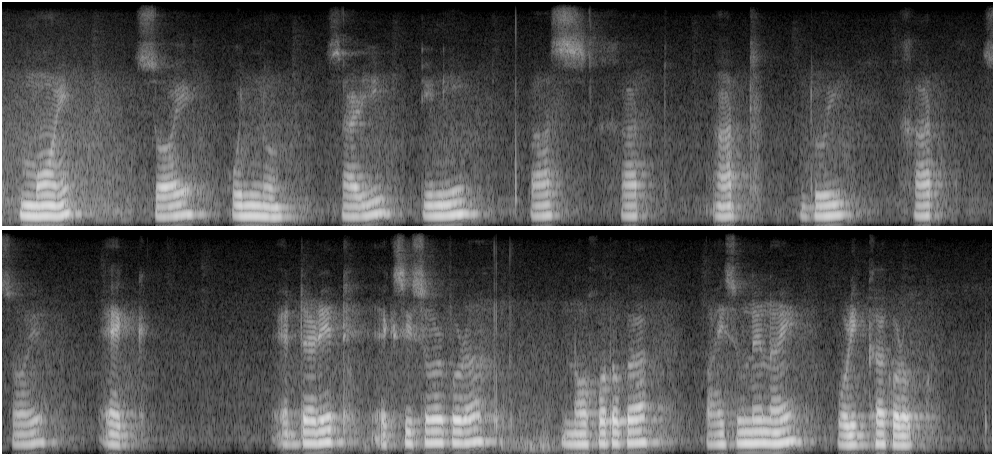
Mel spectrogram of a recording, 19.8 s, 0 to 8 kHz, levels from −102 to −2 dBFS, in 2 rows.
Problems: low volume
